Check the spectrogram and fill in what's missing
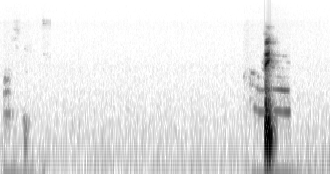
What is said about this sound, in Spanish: No, nada, que mi gata me estaba reclamando que quería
